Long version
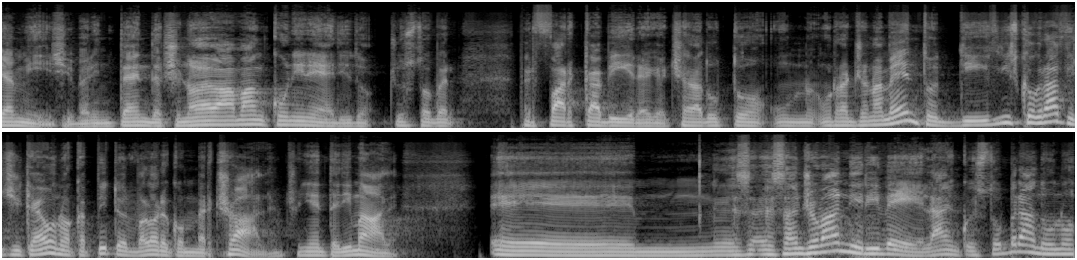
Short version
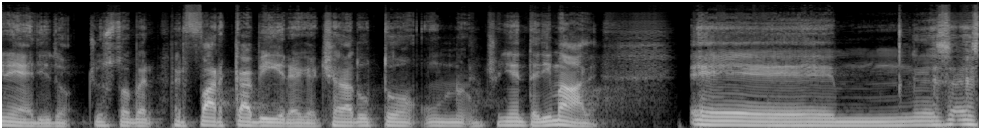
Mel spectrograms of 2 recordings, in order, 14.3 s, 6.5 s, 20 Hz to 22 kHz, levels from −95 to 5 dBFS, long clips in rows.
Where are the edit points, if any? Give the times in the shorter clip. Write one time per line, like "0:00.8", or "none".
0:01.1
0:03.1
